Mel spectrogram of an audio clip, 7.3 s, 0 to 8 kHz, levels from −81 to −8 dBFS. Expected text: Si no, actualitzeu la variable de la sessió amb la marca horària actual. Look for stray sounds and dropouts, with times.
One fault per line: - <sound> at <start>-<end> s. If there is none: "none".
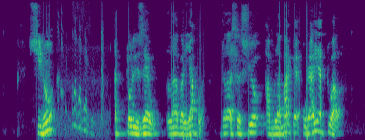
- chirp at 1.1-2.1 s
